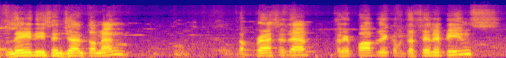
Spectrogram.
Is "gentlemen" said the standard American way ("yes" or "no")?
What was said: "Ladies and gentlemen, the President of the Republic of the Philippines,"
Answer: yes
